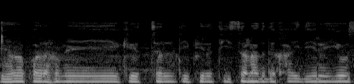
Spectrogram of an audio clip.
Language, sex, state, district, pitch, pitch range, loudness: Hindi, male, Chhattisgarh, Bilaspur, 130 Hz, 130-135 Hz, -31 LUFS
